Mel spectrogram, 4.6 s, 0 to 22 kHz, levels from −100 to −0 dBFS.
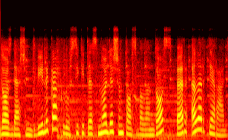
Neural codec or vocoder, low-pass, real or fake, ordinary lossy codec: none; 7.2 kHz; real; Opus, 24 kbps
